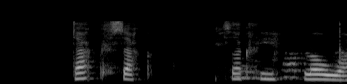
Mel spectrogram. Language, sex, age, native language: Icelandic, male, 9, Icelandic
